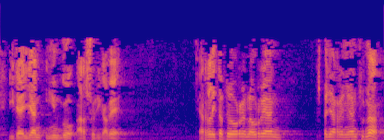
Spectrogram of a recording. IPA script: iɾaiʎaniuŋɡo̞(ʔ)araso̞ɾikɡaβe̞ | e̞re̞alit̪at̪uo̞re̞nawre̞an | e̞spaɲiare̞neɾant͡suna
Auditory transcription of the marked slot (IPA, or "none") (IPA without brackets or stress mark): ʔ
